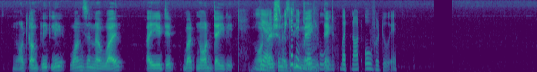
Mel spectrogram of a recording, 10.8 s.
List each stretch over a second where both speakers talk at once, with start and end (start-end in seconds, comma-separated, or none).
5.1-6.6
